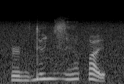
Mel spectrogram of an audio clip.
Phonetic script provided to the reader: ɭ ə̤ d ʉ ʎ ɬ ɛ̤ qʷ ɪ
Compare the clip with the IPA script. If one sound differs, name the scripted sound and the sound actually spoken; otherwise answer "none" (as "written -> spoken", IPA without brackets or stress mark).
ɬ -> z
